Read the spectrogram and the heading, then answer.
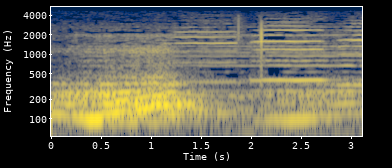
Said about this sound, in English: Ibarra was grim as he climbed in his car and drove off fast.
